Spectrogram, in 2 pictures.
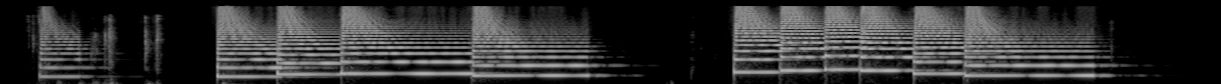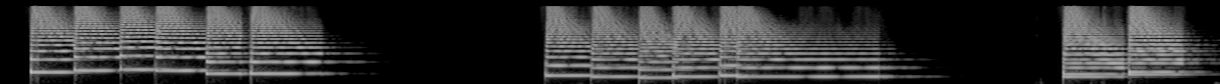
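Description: Notation-software playback of a single melody line in a keyboard sound, one note at a time, in five short phrases with brief pauses between them. The tune is plainly in a major key.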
